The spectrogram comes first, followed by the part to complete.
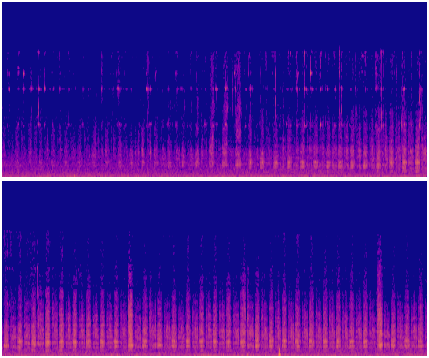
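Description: West Highland White Terrier panting hard in quick, even breaths, growing louder as it comes closer. It is winded after about twenty minutes of non-stop fetch. A single sharp click sounds near the end.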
